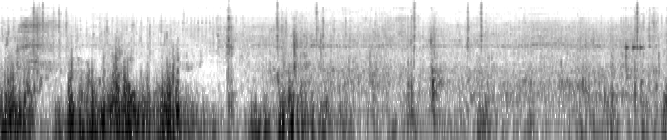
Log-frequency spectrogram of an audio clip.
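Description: Mountain bike riding down a dusty, rocky dirt trail: wind buffets the microphone over the crunch of tyres, with sharp rattles and clicks as the bike goes over stones. The rumble is heaviest for the first two seconds, then eases to quieter rolling with scattered clicks.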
